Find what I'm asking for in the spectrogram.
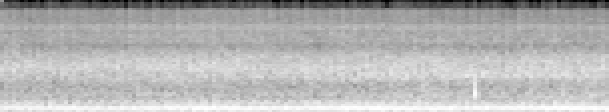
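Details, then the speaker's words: Beater truck run completely straight-piped because the exhaust had rotted off: loud, steady low drone with an even pulse and a raw exhaust note, settling smoothly with no knocks. Normal running. "But it runs good. No, it just sounds like that because it's like completely straight piped. The exhaust was all rotten off of it, and we didn't put no exhaust on it."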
